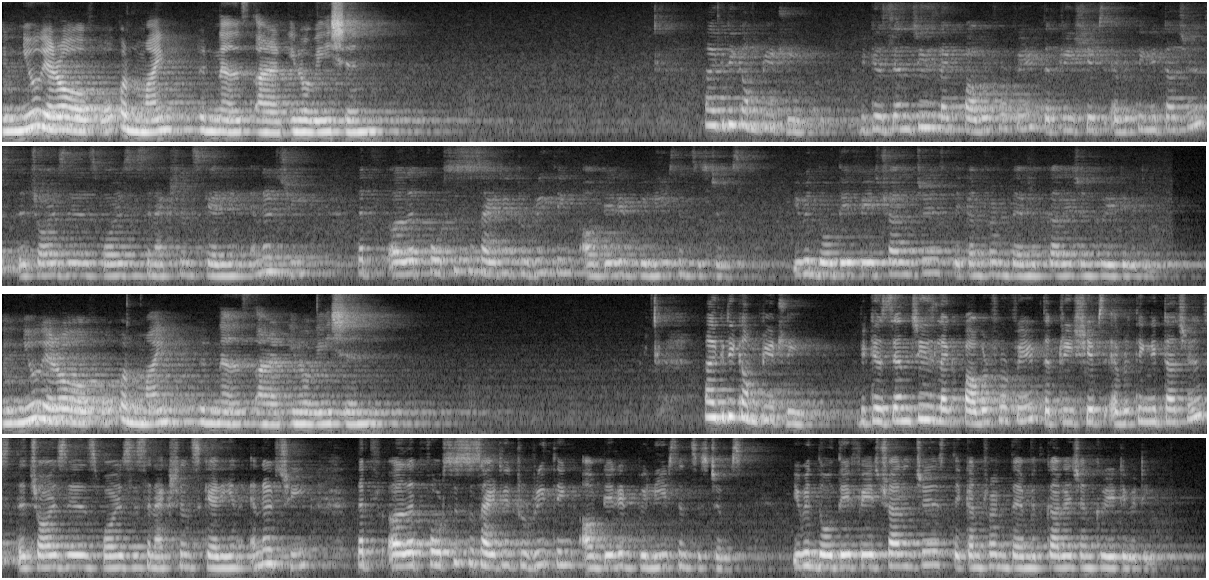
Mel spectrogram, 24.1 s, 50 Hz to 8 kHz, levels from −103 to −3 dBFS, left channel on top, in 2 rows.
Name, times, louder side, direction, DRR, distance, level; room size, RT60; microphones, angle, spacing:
voice 1, 0.0-3.8, left 3 dB, 65° left, 10 dB, 0.6 m, -19 dB
voice 2, 7.0-8.1 8.5-19.4 20.0-23.6, right 5 dB, 85° right, 5 dB, 0.4 m, -25 dB
17.0 x 8.4 x 4.5 m, 2.8 s
head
